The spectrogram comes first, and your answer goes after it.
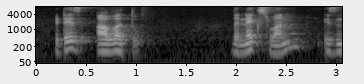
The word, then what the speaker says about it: avatu: Now, there are a few words which are most commonly mispronounced in this mantra. The first one is Sahana Bhavatu. It is not Bhavatu, it is Avatu.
